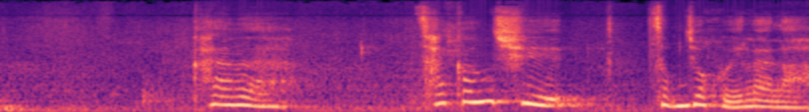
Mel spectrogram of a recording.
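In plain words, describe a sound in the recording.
A woman speaks with surprise, close by.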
